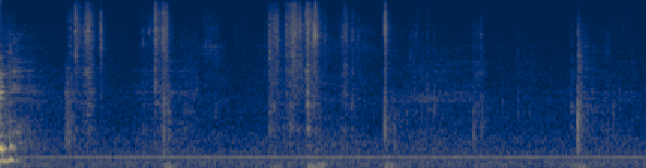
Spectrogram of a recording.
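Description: Aluminium foil crinkling and light taps as wooden shrimp skewers are handled on a foil-lined sheet pan: several short, scattered rustles over a faint steady hum.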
